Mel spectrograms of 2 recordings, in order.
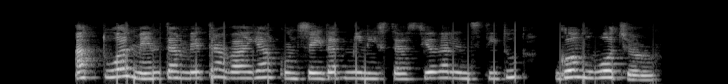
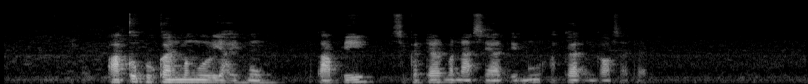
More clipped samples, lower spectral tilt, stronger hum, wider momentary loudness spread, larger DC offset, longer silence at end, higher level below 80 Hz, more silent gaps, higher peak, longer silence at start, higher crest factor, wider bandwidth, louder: neither; second, -4.5 dB/octave vs -6.5 dB/octave; neither; second, 7 LU vs 19 LU; neither; second, 0.7 s vs 1.6 s; about the same, -52 dBFS vs -54 dBFS; first, 5.39-5.55 s vs none; about the same, -2 dBFS vs -4 dBFS; first, 0.75 s vs 0.45 s; second, 16 dB vs 24 dB; second, 7.6 kHz vs 11.5 kHz; first, -18 LUFS vs -27 LUFS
